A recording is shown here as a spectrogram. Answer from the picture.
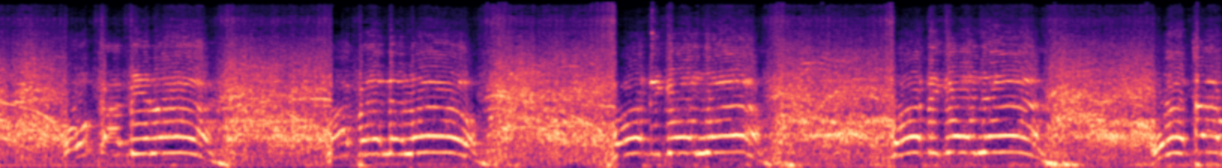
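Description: Call and response at a political rally: a man shouts short phrases, and a large crowd shouts back "tawe" (no) in unison after each, about four times in a steady rhythm.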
